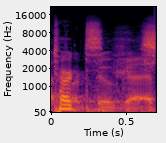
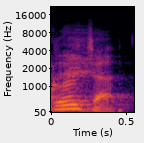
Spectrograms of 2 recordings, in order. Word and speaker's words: Togruta: It's not Tortuga. – She's a Tortuga. – Togruta.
